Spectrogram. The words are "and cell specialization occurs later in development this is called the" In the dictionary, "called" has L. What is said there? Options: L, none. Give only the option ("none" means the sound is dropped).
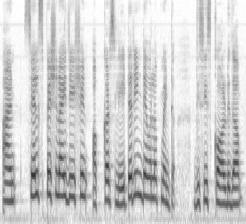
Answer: L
